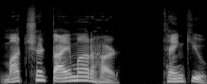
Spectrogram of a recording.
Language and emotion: Goan Konkani, neutral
